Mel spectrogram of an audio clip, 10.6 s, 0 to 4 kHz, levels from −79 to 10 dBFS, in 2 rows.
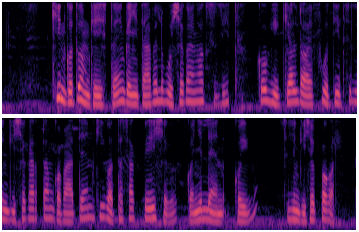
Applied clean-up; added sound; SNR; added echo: none; none; none; none.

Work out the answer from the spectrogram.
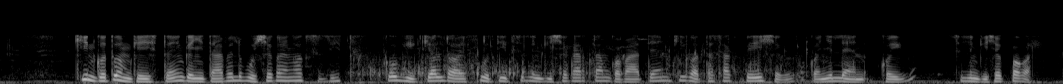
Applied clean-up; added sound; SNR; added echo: none; Gurgling; 19 dB; none.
